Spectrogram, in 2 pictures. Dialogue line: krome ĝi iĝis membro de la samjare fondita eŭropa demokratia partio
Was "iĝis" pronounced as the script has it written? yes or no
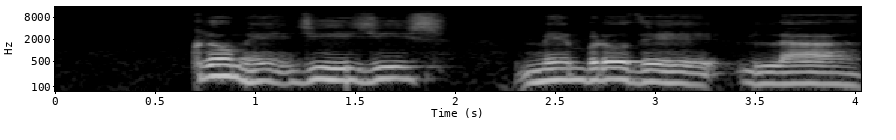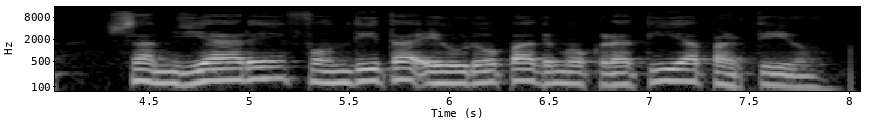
yes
